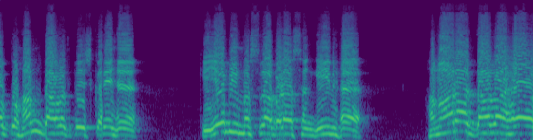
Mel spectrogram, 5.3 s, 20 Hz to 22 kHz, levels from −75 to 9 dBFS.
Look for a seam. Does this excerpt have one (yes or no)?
yes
